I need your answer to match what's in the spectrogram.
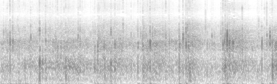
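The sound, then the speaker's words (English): A church crowd claps together, applauding Awakening Church, in a steady, dense patter of many overlapping hand claps, holding an even loudness for about two seconds with a brief swell near the end. “Because if you got nothing, I don't know if you're going to have anything else to clap at the entire time, so you might as well go big now.”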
